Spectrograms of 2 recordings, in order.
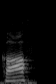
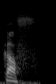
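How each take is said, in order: First: The word has a long 'aa' vowel. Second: The word has a short 'u' vowel. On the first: The speaker calls it wrong. "It's not కాఫ్" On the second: The speaker calls it right. "It is కఫ్"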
